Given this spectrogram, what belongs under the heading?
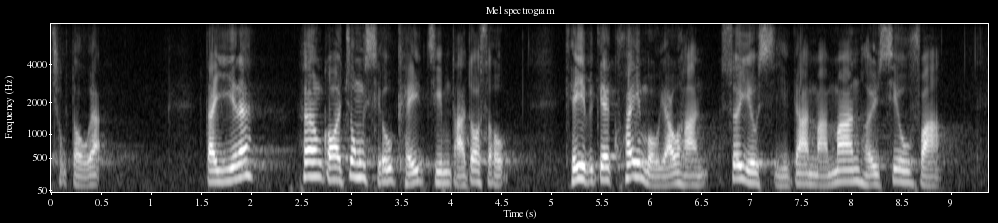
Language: Cantonese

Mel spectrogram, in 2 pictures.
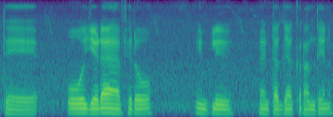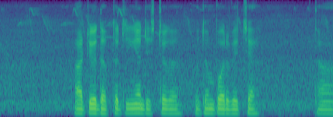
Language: Dogri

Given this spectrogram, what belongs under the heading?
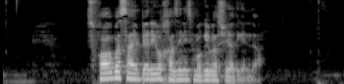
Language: Georgian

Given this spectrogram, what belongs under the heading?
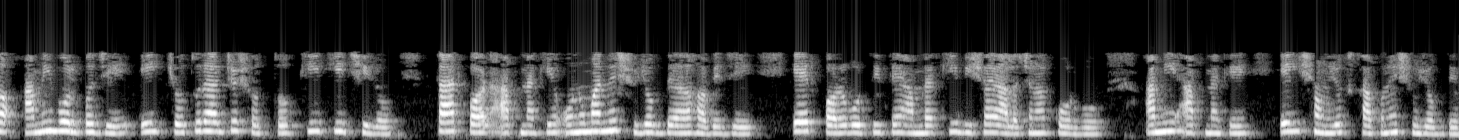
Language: Bangla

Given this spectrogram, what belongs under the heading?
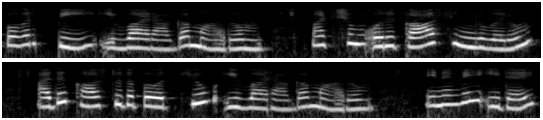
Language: Tamil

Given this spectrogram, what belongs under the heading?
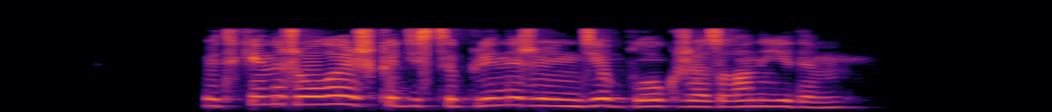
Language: Kazakh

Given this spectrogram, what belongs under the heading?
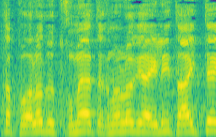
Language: Hebrew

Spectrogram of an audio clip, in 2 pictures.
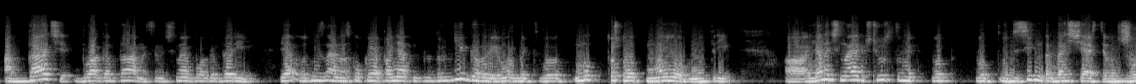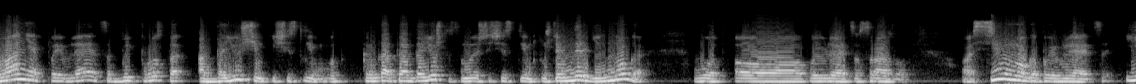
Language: Russian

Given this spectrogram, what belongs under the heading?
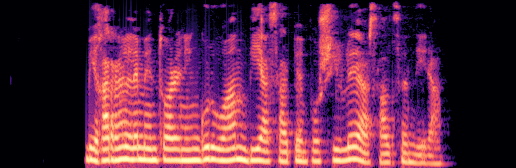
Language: Basque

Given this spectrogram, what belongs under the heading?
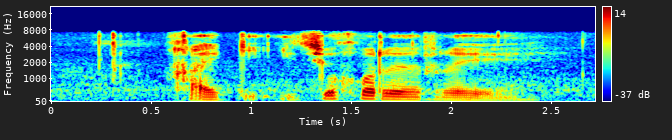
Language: Tswana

